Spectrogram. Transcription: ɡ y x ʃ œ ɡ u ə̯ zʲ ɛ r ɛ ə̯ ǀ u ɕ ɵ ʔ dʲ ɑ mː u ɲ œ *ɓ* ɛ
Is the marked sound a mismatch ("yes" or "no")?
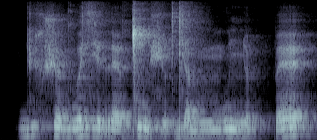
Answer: yes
